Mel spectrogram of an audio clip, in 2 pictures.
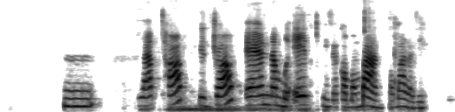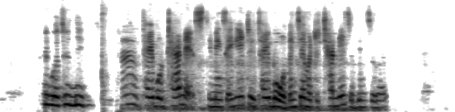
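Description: A young woman speaks calmly and clearly through an online call.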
